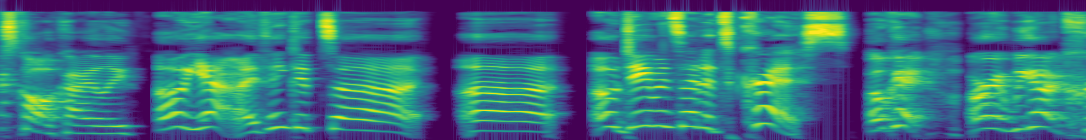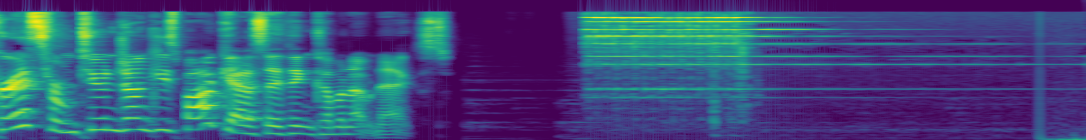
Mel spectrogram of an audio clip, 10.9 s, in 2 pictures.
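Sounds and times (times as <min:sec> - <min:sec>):
speech: 0:00.1 - 0:07.8
telephone bell ringing for incoming call: 0:08.4 - 0:10.8.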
